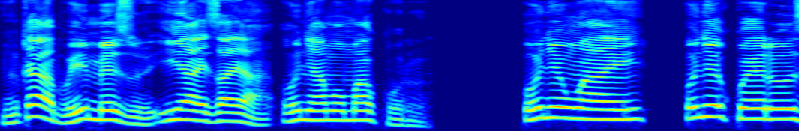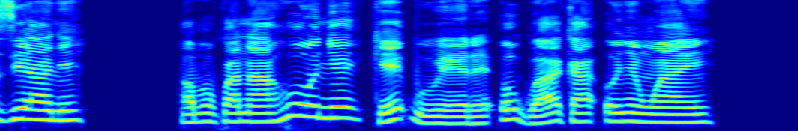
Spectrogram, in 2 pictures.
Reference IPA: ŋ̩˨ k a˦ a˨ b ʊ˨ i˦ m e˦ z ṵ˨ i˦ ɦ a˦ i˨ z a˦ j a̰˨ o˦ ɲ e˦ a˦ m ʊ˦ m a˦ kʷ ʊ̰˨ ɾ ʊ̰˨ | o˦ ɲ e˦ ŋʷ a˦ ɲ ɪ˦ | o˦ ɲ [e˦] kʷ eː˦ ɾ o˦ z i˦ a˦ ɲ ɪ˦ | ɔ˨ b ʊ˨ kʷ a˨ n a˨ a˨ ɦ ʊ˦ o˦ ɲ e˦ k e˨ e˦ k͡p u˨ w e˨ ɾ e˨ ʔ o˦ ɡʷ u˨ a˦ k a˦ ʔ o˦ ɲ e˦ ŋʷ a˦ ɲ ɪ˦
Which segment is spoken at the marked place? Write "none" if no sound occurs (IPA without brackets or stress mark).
e˦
